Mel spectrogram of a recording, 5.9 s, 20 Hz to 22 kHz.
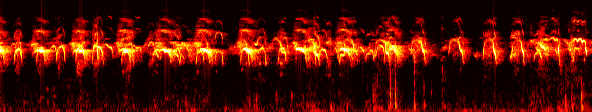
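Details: Newly hatched Dark Brahma chicks peep in a shrill, high chorus of short piercing notes overlapping about two or three times a second, with no crowing heard; recorded 4 March 2018.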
